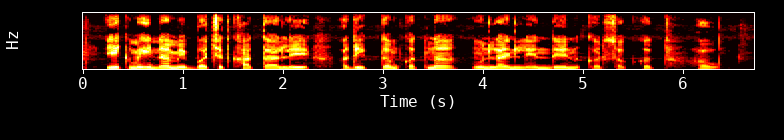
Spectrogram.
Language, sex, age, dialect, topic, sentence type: Chhattisgarhi, male, 18-24, Northern/Bhandar, banking, question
